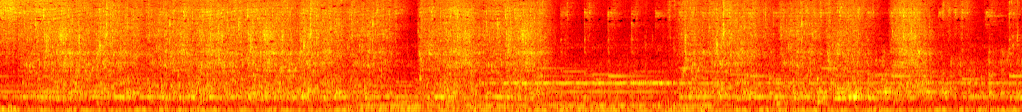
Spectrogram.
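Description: Continuous sloshing, splashing water as a video game character wades in, a steady even wash of liquid noise throughout with no voices.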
